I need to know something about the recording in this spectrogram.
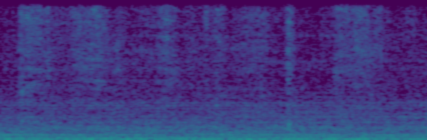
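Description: Near silence: the very faint scratchy rustle of a crochet hook pulling cotton yarn through stitches, over a steady low room hum.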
